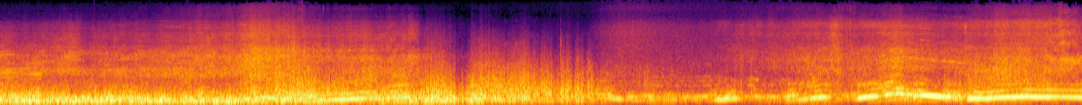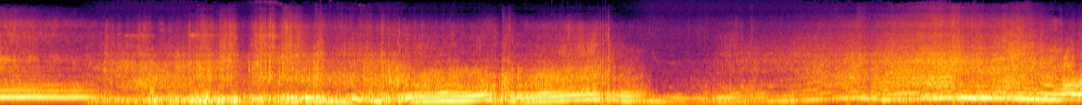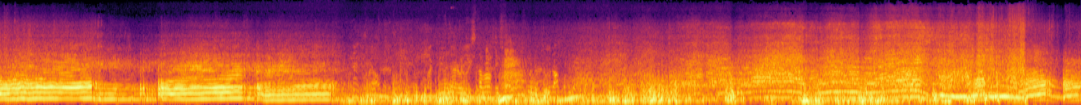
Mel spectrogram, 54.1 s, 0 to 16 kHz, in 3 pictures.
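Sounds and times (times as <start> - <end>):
rally car engines revving: 0.0 - 54.0.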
